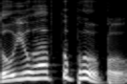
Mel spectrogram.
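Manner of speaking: heavy, laid-on fake Russian accent, high-pitched. Showing another speaker how the line should go, in a Russian accent. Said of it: "I would say it would go like this".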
